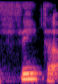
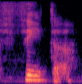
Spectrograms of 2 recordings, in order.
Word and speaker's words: theta: Theta is almost like the delta, except that it is voiceless. You do not engage the vocal cords. So theta is like the TH without the vocal cords.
